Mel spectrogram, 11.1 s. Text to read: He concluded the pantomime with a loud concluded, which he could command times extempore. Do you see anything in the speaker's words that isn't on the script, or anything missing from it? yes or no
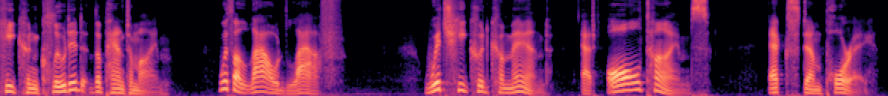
yes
